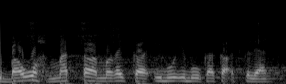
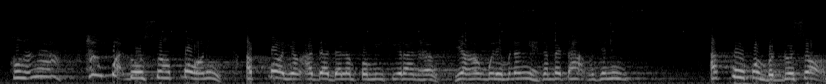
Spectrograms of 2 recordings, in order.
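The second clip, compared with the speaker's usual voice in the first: much higher and louder, pressing the stranger; amazed questioning; 12 semitones higher, 5 dB louder than usual. Retold or imitated. Barsisa pressing the weeping man about his sins. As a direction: demand to know his sin, astonished.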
